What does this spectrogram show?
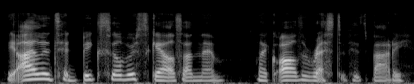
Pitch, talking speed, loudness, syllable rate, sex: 195 Hz, 215 wpm, -21 LUFS, 5.1 syllables/s, female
